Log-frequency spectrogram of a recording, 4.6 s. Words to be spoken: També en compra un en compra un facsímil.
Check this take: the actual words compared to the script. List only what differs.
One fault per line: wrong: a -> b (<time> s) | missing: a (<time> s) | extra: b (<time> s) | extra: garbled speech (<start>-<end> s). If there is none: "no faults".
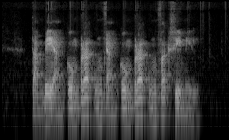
no faults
